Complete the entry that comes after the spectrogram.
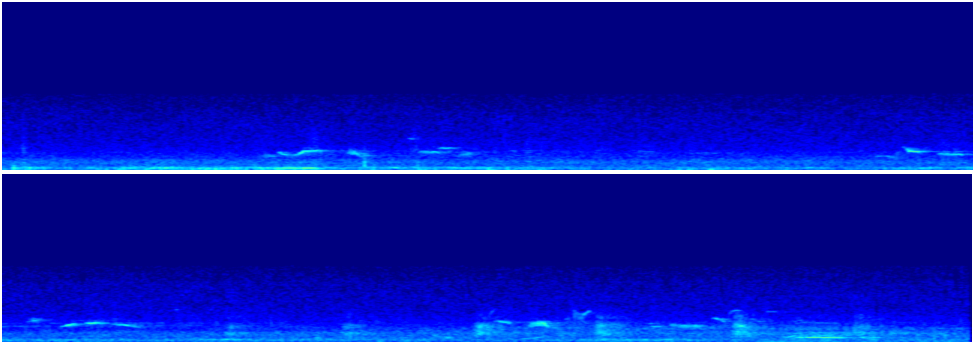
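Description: A songbird chirping: short, bending phrases repeated every few seconds over faint outdoor background noise.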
